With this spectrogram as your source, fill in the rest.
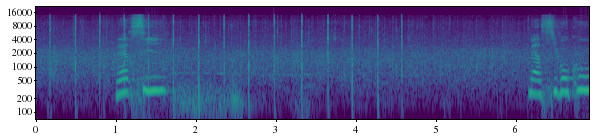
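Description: A woman speaks loudly into a microphone over loudspeakers.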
